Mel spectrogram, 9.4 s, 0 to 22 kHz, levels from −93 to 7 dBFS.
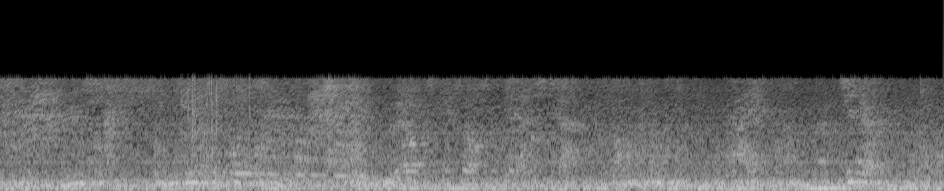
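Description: Opus compression runs throughout this everyday-sound clip. Nothing remains above 4.1 kHz, and tones turn rough and grainy, likely from very-low-bitrate encoding filling starved bands with noise.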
